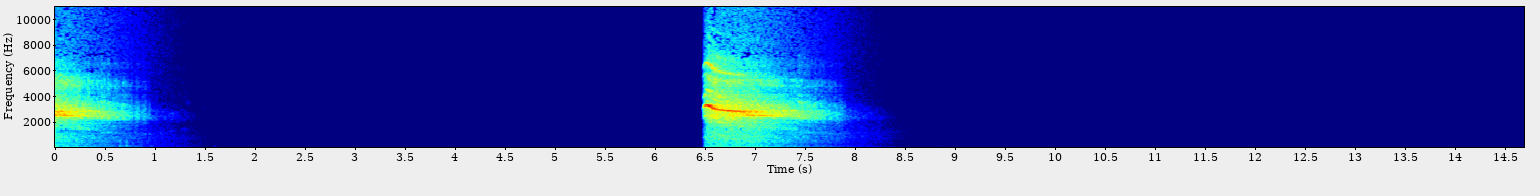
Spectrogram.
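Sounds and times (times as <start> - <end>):
hawk giving harsh hoarse screams: 6.5 - 7.6.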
